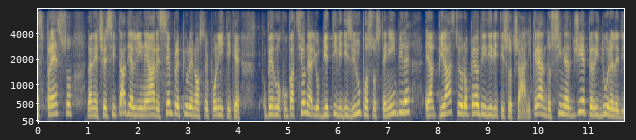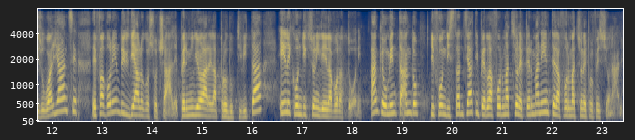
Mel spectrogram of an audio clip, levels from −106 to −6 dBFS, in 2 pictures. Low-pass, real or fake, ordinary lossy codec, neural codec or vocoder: 7.2 kHz; fake; none; codec, 16 kHz, 2 kbps, X-Codec, HuBERT features, trained on LibriSpeech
